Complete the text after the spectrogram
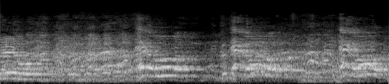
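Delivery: high, falling hey-oh yelps; hammed-up orgasm whoop; mock climax cry. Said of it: "That's the noise I make".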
